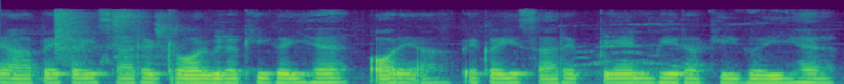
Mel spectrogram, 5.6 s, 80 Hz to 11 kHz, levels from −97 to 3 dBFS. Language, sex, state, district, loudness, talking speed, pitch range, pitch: Hindi, male, Jharkhand, Garhwa, -19 LUFS, 200 wpm, 125-130 Hz, 130 Hz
